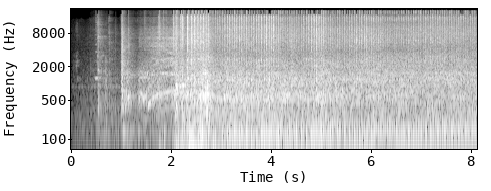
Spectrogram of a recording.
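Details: Cub Cadet LTX1040 lawn tractor, Kohler Courage single-cylinder, after engine fire repair (burnt coil, melted fan, air filter housing, leaking valve cover gasket replaced, carb cleaned of ethanol junk): cranks, catches, then steady even beat with no misses or knocks; runs healthy.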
